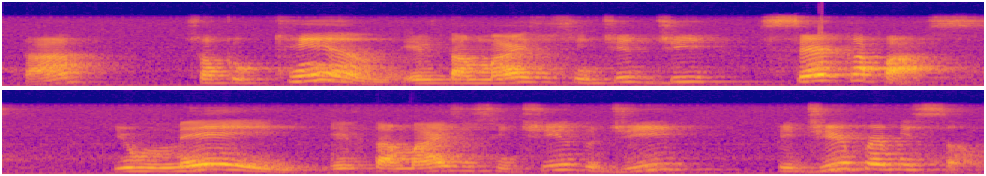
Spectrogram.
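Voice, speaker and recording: A man with a Brazilian accent teaches an English class, his voice a bit high, lively and mellow. He talks in a chatty way, explains step by step and keeps checking in with his students. The sound is a slightly dull recording in an echoey room. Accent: Brazilian Portuguese. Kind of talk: online class lecture.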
